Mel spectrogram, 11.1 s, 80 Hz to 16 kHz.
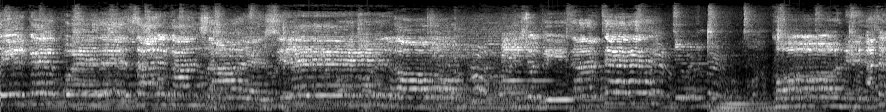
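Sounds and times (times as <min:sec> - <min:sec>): women singing a duet: 0:00.0 - 0:08.5, 0:09.6 - 0:11.0
karaoke backing track: 0:00.0 - 0:11.0.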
